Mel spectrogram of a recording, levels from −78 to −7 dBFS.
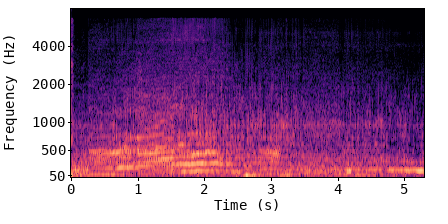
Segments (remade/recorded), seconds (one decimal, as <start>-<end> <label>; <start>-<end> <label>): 0.0-0.6 recorded; 0.6-1.0 remade; 1.0-1.5 recorded; 1.5-3.5 remade; 3.5-4.0 recorded; 4.0-5.3 remade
